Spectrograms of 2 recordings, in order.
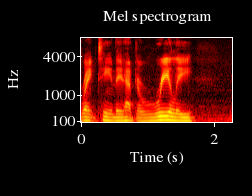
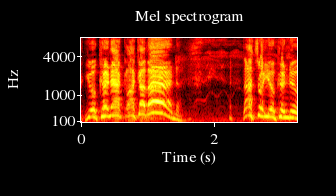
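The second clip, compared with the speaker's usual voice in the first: Godfather impression; 10 semitones higher, 8 dB louder than usual. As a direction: bark it like a mafia boss slapping a weak singer. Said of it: "Godfather gets up and slaps him and goes".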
